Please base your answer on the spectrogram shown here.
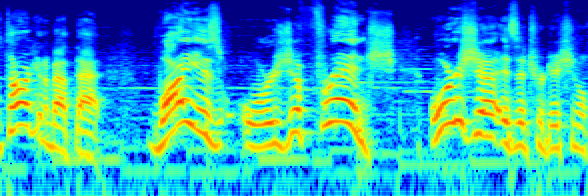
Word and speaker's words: orgeat: Orgeat if you're French, Orgeat if you're an American. Interesting. Orgeat. Okay, well, let's get to talking about that. Why is Orgeat French?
